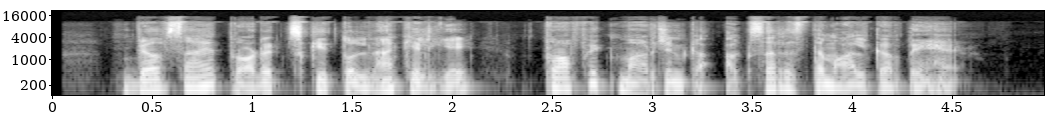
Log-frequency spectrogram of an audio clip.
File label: hindi, Real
